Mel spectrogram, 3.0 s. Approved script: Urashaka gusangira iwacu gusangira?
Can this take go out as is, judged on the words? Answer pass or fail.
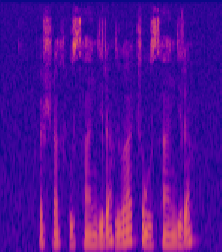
pass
